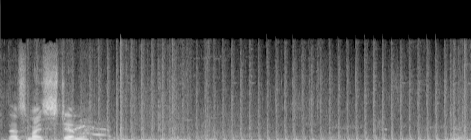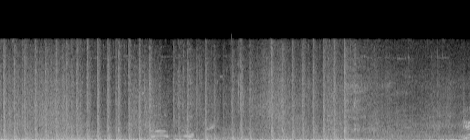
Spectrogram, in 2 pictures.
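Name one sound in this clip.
Gunfire rattles rapidly in a video game.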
